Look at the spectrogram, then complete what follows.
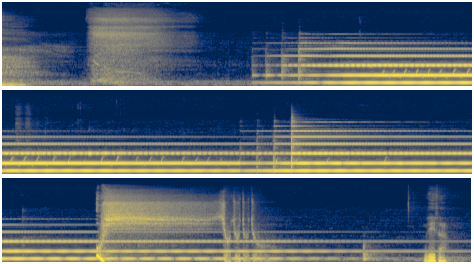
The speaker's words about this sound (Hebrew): אוקיי, עכשיו אנחנו נעצום עיניים, ננשום נשימה, ואז כשאתה תיתן גונג, mm. התחלנו.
